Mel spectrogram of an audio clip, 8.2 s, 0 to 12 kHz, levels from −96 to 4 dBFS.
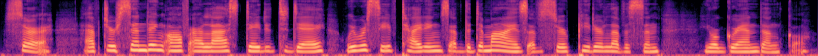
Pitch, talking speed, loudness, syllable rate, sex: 220 Hz, 155 wpm, -17 LUFS, 4.8 syllables/s, female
